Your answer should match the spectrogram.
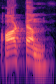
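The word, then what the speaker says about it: autumn: यदि किसी वर्ड के अंत में एम एन हो तो वहाँ पे क्या होगा, एन साइलेंट होगा।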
